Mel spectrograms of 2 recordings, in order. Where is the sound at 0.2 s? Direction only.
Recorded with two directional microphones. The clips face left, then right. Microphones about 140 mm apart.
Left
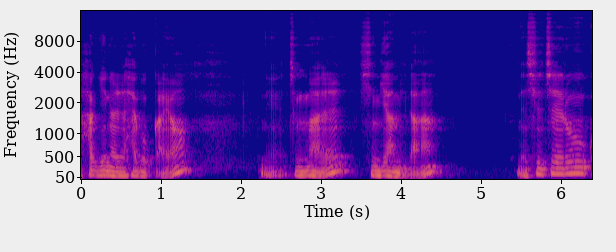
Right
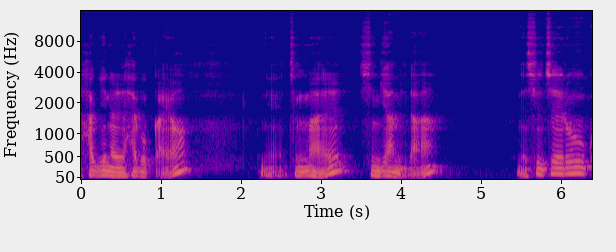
35° right (ahead or behind).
